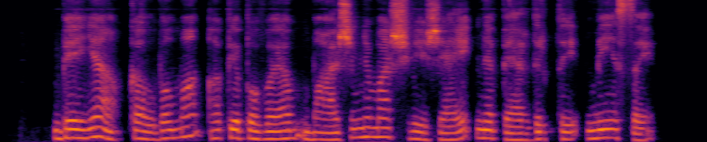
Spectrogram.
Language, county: Lithuanian, Marijampolė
